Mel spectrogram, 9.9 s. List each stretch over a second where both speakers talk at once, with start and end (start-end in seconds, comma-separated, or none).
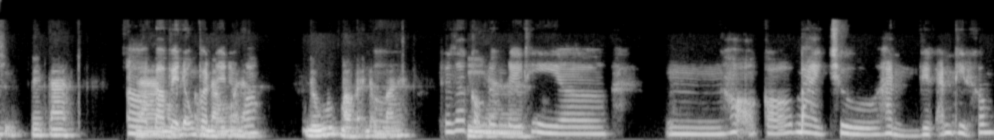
1.3-2.6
